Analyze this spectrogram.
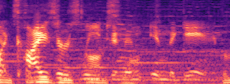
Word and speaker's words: Caesar: Four years have passed since Okay, so the narrator calls it Caesar's Legion, but they call it Kaiser's Legion in the game.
